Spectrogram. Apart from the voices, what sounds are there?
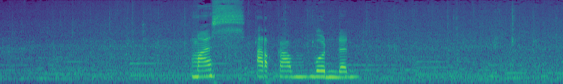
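heavy rain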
